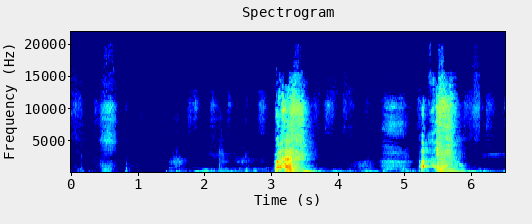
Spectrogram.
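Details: Two loud, forceful sneezes a couple of seconds apart in a quiet room.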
